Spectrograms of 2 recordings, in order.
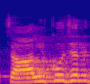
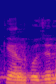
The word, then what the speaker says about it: chalcogen: कैल्कोजन कई जगह आपको ये चाल्कोजन के नाम से भी मिलेगा, तो स्पेलिंग देखिएगा, ये चाल्कोजन बोलो चाहे कैल्कोजन बोलो, ये तत्व समूह 16 से संबंधित ही हैं।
